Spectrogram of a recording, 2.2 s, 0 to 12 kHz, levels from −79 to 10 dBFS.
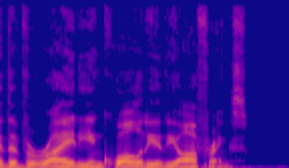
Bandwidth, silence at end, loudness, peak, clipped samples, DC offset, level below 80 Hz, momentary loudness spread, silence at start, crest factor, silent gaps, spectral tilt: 12 kHz; 0.35 s; -26 LUFS; -10 dBFS; under 0.1%; under 0.1%; -40 dBFS; 9 LU; 0 s; 16 dB; none; -7 dB/octave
